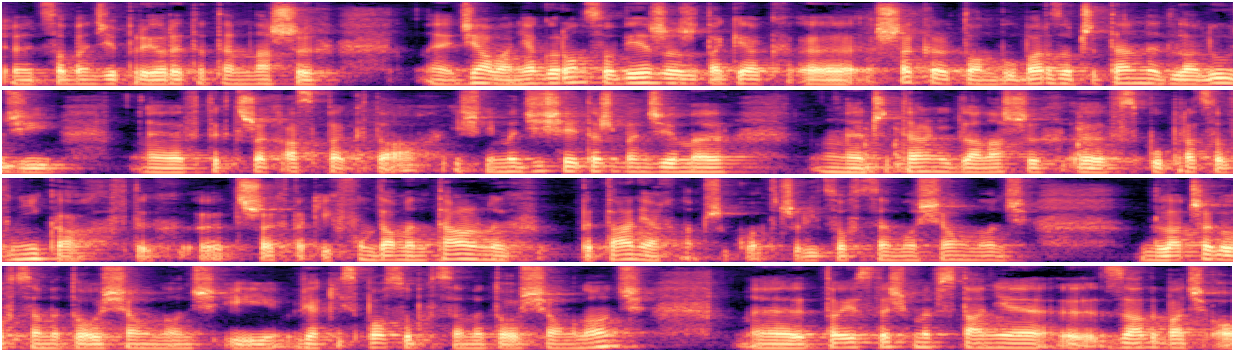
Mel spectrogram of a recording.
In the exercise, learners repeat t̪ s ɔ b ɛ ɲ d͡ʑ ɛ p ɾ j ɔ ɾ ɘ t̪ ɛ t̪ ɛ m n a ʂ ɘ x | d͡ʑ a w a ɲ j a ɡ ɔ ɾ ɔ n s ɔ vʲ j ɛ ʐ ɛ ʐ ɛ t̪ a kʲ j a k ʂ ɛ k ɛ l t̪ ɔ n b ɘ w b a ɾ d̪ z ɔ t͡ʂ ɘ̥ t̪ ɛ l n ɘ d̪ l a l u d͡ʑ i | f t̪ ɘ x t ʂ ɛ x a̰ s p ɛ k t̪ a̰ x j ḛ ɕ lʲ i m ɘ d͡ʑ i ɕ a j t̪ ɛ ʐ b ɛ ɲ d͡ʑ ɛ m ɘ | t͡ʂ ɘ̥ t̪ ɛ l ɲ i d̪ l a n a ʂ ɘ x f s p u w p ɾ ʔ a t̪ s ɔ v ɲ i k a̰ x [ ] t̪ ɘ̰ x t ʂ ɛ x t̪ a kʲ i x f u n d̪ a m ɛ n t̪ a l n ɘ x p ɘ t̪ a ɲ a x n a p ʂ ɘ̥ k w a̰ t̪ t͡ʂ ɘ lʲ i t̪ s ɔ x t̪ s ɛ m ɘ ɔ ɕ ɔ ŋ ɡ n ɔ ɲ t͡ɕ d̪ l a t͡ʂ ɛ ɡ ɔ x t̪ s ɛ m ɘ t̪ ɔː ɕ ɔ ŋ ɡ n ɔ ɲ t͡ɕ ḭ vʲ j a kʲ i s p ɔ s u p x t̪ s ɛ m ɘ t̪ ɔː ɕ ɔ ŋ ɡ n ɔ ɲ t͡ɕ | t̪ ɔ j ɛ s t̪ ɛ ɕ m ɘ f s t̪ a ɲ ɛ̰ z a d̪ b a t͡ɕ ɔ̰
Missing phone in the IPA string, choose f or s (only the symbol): f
